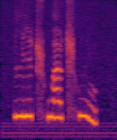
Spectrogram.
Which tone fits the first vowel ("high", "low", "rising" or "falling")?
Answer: high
